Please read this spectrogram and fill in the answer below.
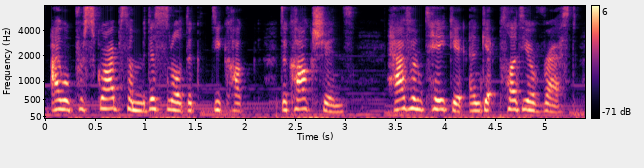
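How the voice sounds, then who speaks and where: A woman reads the part of a learned old physician in a fantasy story. The delivery is formal and calmly firm, in a high register. Faint music plays underneath. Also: natural voice. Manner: measured, formal, explanatory. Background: music behind the voice.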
